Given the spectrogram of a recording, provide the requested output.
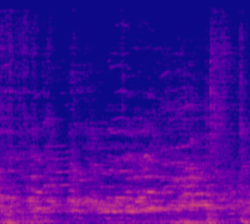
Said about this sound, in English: Oh, okay. Chicken death.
